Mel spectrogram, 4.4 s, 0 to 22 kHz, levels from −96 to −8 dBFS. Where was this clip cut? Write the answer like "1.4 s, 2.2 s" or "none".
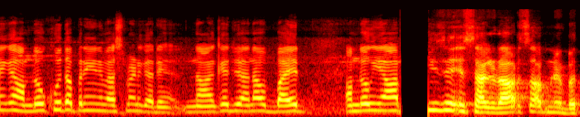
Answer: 3.0 s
